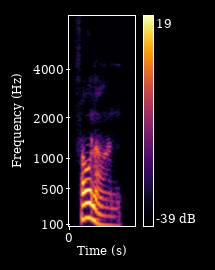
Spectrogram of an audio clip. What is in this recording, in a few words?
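"phonon", American English; pronunciations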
